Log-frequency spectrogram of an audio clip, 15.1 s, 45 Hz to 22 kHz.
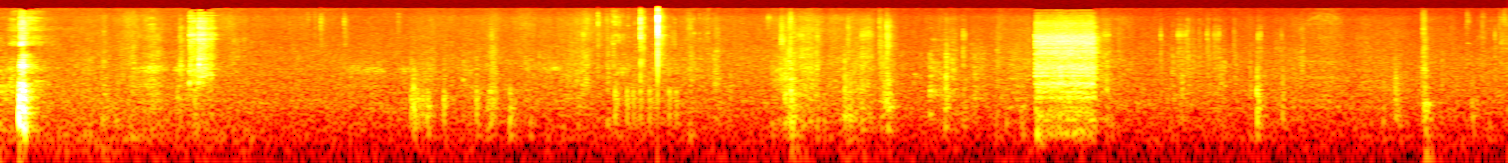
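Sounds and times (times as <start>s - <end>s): handling clicks and rustles: 4.0s - 10.0s, 11.0s - 13.0s
loud static buzz from speaker: 10.3s - 11.2s.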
